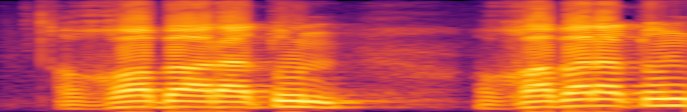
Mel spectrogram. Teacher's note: غبرتن کی را کو پر پڑھیں گے،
